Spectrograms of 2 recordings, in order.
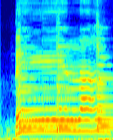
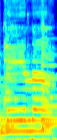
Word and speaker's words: Bela: The song is wild, I really like its style, but they say his first name wrong. It's Bela. Ba-dum-ba. That is how you say Bela.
